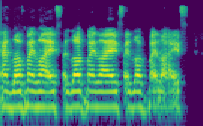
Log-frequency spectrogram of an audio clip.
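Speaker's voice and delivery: heavily sarcastic, acted out, said over and over. Recounting what she said in the car with her husband, retelling it sarcastically. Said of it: "very sarcastically saying".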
